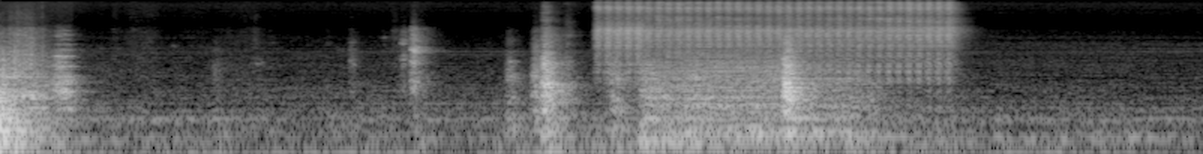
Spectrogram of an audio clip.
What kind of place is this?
kitchen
